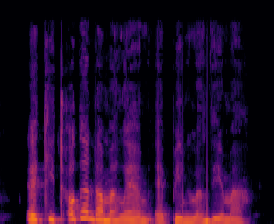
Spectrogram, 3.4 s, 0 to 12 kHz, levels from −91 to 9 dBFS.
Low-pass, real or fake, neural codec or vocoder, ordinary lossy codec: 10.8 kHz; fake; codec, 24 kHz, 0.9 kbps, WavTokenizer, medium speech release version 1; none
